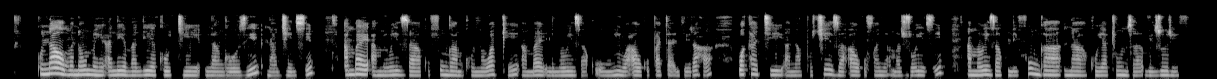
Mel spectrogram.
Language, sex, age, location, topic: Swahili, female, 25-35, Nairobi, health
